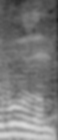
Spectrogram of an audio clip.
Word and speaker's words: Bodom: Caso Children of Bodom, me acostumbré a decir Bodom porque me enteré que se dice así, y también In Flames, por ejemplo.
